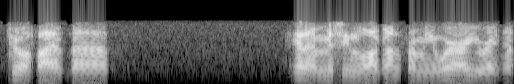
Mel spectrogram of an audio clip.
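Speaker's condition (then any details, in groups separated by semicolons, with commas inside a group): No condition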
